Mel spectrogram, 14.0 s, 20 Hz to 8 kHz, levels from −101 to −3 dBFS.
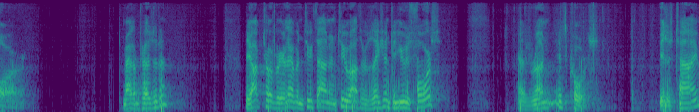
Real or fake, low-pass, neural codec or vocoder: fake; 7.2 kHz; vocoder, 44.1 kHz, 128 mel bands, Pupu-Vocoder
